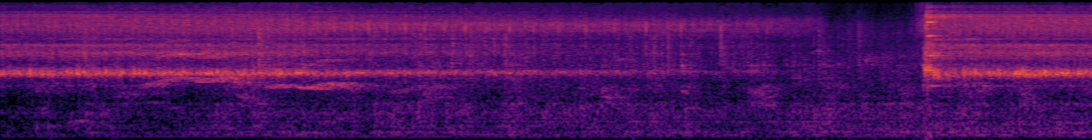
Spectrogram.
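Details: High-mileage belt-drive pulley (alternator drive) at idle: steady high-pitched squeal with gritty chirping, sounds dry; worn pulley bearing, should be replaced.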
